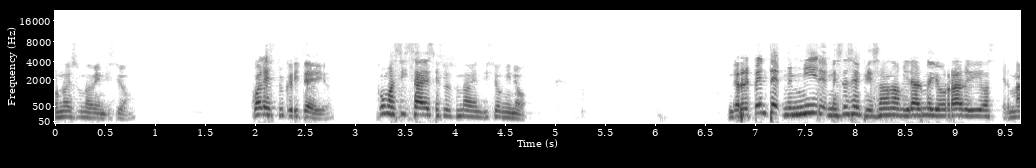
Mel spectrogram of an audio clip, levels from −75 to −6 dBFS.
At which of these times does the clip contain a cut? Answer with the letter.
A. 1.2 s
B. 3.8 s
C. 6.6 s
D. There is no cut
B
